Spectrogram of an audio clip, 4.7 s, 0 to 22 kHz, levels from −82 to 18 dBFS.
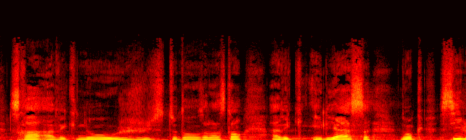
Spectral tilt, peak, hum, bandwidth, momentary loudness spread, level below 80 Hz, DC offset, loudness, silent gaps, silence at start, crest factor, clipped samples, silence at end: -6 dB/octave; -4 dBFS; none; 15 kHz; 9 LU; -48 dBFS; under 0.1%; -20 LUFS; none; 0.1 s; 16 dB; under 0.1%; 0 s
